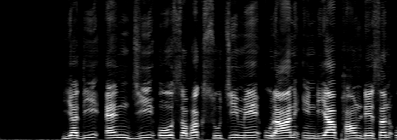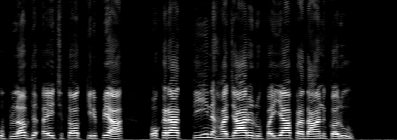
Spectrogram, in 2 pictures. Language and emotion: Maithili, neutral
